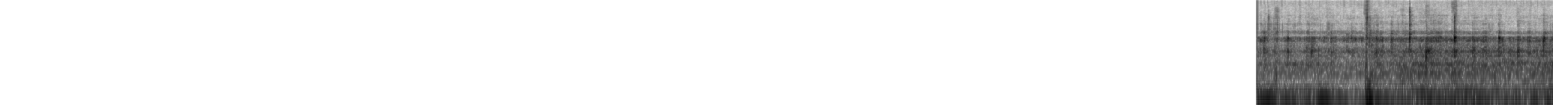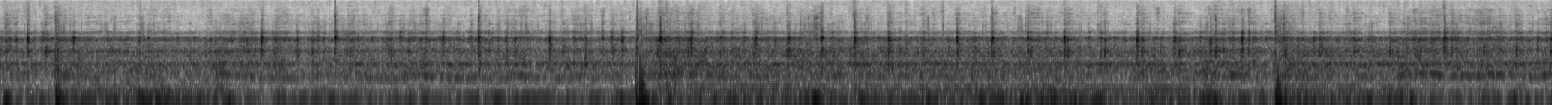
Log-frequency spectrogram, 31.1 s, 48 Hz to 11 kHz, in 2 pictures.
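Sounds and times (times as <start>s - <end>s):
road noise: 12.6s - 31.0s
wind rumbling on microphone: 12.6s - 31.0s.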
